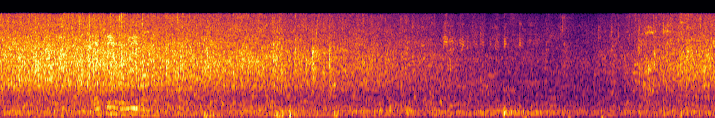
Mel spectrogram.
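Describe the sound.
Sustained applause from a large crowd at a presentation of flower bouquets, a dense steady clatter of clapping that carries on throughout, easing slightly toward the end before swelling again, with faint voices underneath.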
